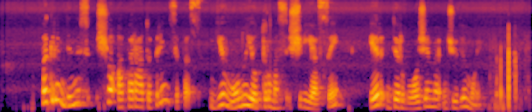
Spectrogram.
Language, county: Lithuanian, Kaunas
